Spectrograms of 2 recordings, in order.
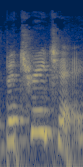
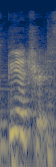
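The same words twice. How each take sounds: First: The name blends English and non-English pronunciation. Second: The name is said with a fully English pronunciation. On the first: The speaker calls it right. "the hybrid version of my name" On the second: The speaker calls it wrong. "the English version"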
